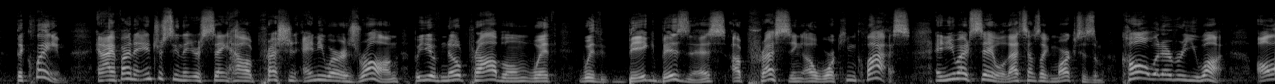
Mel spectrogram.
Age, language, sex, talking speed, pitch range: 30-49, English, male, 200 wpm, 145-200 Hz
